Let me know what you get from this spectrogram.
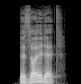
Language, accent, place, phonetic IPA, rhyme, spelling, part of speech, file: German, Germany, Berlin, [bəˈzɔldət], -ɔldət, besoldet, verb, De-besoldet.ogg
- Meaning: past participle of besolden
